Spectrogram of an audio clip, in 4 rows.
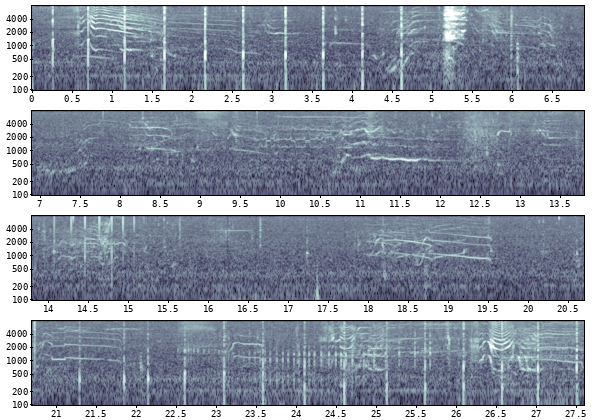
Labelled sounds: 0.4	3.4	killer whale, southern Alaska resident, 0.46 to 8.0 kHz
3.7	5.1	killer whale, southern Alaska resident, 0.73 to 8.0 kHz
5.6	6.7	killer whale, southern Alaska resident, 0.83 to 5.0 kHz
7.4	13.7	killer whale, southern Alaska resident, 0.23 to 8.0 kHz
14.4	14.7	killer whale, southern Alaska resident, 0.60 to 5.0 kHz
17.9	19.7	killer whale, southern Alaska resident, 0.41 to 8.0 kHz
20.7	21.9	killer whale, southern Alaska resident, 0.69 to 6.2 kHz
23.1	23.7	killer whale, southern Alaska resident, 0.73 to 4.2 kHz
24.3	25.3	killer whale, southern Alaska resident, 0.23 to 6.4 kHz
26.4	27.6	killer whale, southern Alaska resident, 0.32 to 8.0 kHz

